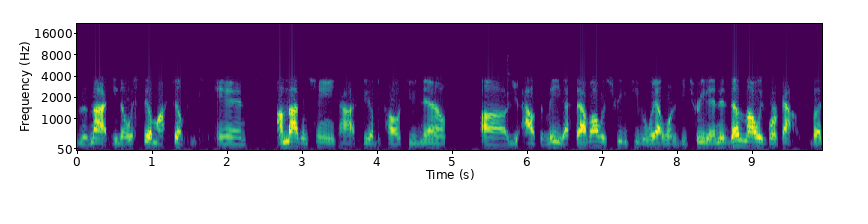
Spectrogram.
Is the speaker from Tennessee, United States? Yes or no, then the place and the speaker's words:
yes; Tennessee, United States; and I've kind of picked up my home state team, Tennessee Titans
